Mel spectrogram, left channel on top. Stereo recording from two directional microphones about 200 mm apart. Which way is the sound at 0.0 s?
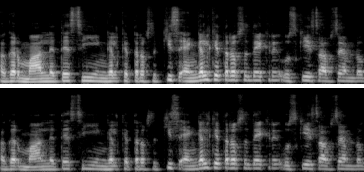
40° left (ahead or behind).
